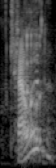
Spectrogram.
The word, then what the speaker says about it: Khalid: American Teen by Khalid or Khaled? Khaled. Okay. That's what I've heard it pronounced as.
